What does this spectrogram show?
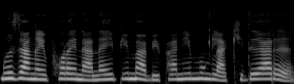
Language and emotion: Bodo, neutral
